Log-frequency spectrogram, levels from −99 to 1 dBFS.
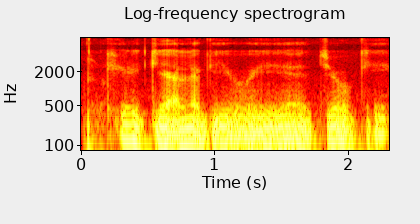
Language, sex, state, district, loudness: Hindi, male, Himachal Pradesh, Shimla, -16 LUFS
